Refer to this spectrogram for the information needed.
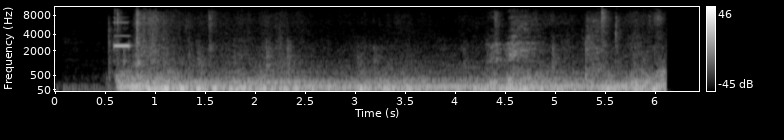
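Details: Clothes dryer started after its vent was cleaned out and the sagging duct reconnected and taped: settles into a steady low drum rumble with even airflow hiss, no scraping or rattling; running normally.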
